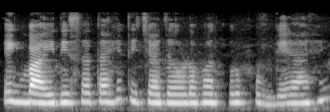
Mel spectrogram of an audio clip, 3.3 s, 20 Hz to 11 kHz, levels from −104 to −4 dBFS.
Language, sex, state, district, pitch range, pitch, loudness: Marathi, female, Maharashtra, Washim, 215-235 Hz, 220 Hz, -19 LUFS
